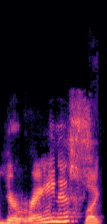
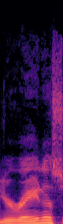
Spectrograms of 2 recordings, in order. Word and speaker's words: Uranus: Like Uranus, Missouri. Like the planet. Yes. Like the planet. Okay. Yes. Very good. Then I'm going to write that one down. Uranus or Uranus, depending on how you pronounce it.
